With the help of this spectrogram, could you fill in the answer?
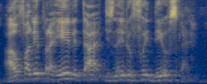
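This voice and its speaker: A man's voice: fairly high pitch, moderate pace, gravelly, fairly bright tone. A middle-aged man from Brazil, a pastor with a stammer, telling stories in casual podcast chat and repeating his key phrases.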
